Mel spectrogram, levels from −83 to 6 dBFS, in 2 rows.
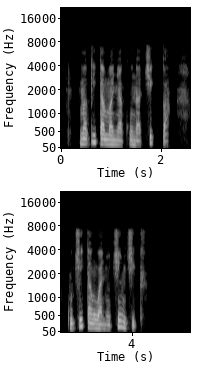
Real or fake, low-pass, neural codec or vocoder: fake; 7.2 kHz; codec, 16 kHz, 4 kbps, FunCodec, trained on Chinese and English, 50 frames a second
